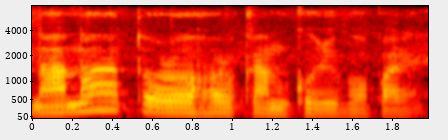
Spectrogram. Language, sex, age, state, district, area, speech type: Assamese, male, 45-60, Assam, Golaghat, rural, spontaneous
